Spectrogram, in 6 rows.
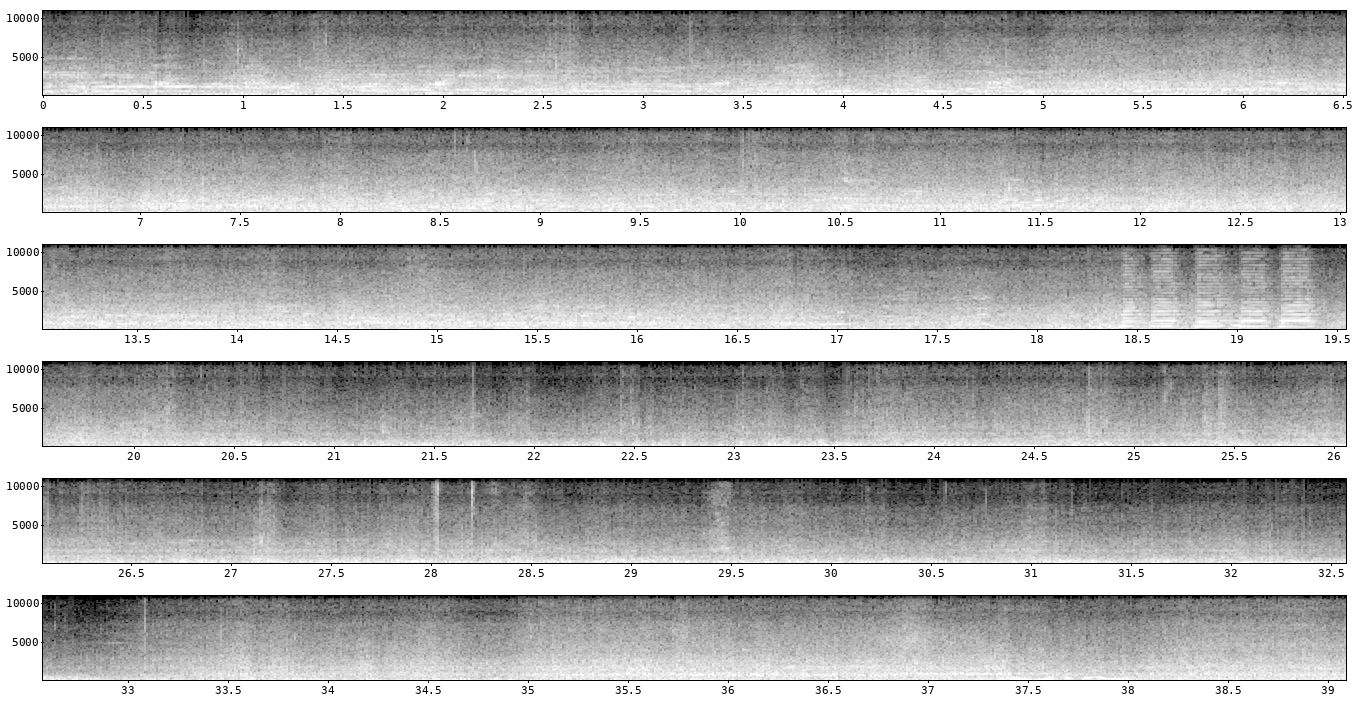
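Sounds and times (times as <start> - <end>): outdoor street noise: 0.0 - 39.0
car horn honking: 18.4 - 19.6.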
